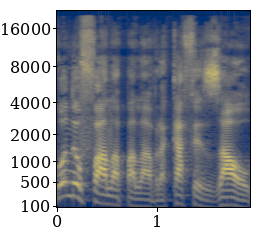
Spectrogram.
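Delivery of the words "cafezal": strong stress on last syllable zal in cafezal. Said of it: "a sílaba tônica está na última".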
